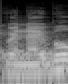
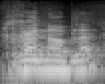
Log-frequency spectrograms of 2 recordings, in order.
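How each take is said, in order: First: The word is said with an English pronunciation. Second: The word is said with a French pronunciation. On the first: This is the speaker's habitual way of saying it. "I normally say Grenoble" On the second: This is the correct native way of saying it. "I do know it's pronounced Grenoble"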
